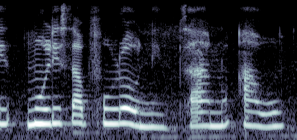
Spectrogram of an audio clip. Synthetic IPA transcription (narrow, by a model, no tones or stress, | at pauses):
muɺisap̪fʰuɺonid͡zanuaːɦu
